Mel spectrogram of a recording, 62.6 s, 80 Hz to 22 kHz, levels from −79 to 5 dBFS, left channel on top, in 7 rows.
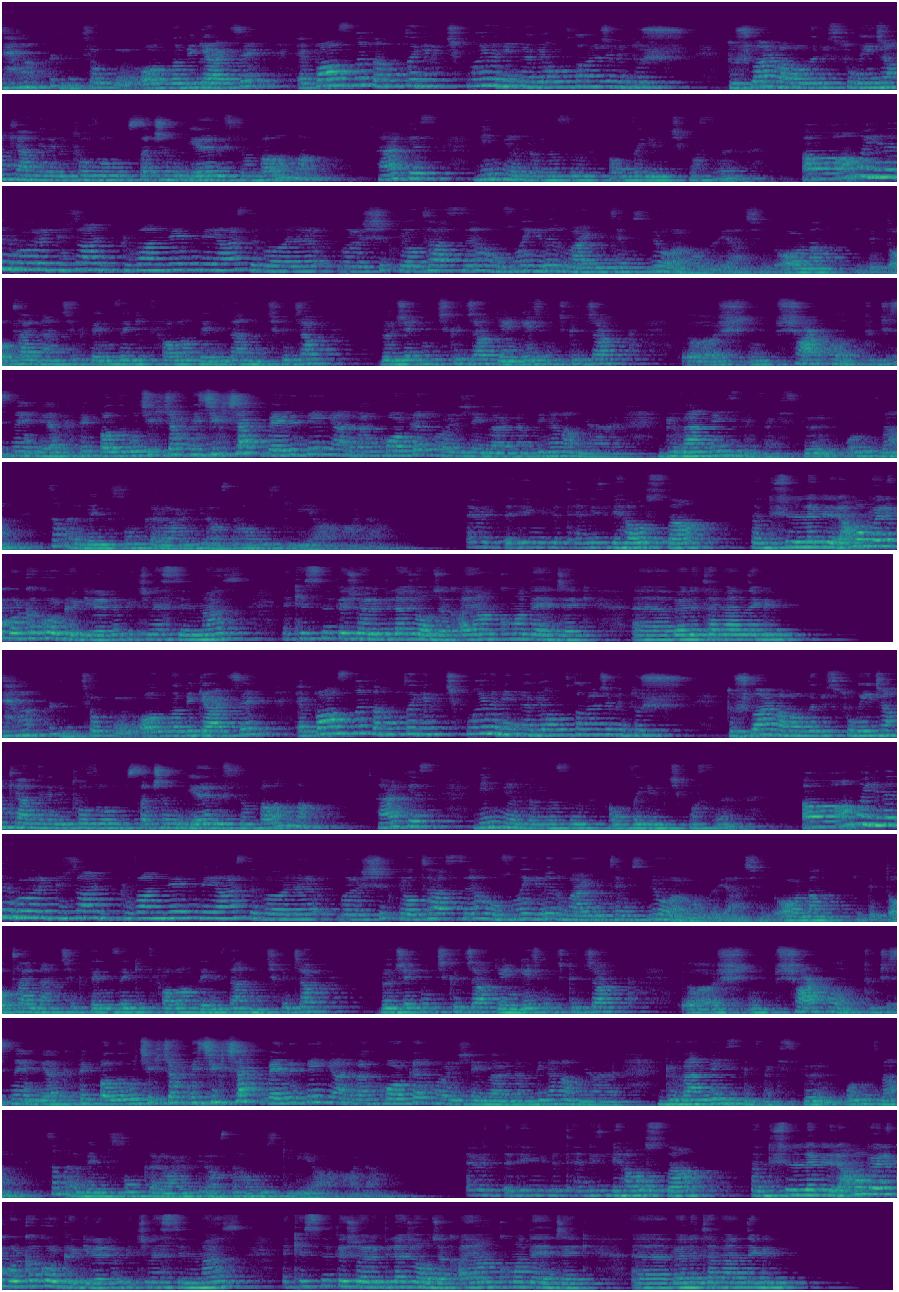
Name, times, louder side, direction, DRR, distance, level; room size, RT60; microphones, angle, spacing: voice 1, 0.0-0.3 0.6-6.8 7.3-12.0 12.7-16.3 17.0-30.0 30.6-32.9 33.3-33.4 33.7-44.9 45.2-48.6, right 2 dB, 40° right, -4 dB, 0.7 m, -32 dB
voice 2, 35.7-36.4 49.4-51.7 52.2-61.4, equal, 85° right, -3 dB, 0.9 m, -30 dB
2.5 x 2.3 x 3.6 m, 0.90 s
head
